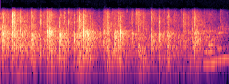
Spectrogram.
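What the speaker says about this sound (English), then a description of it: "Give her a round of applause." Audience applause at a joint Toastmasters club meeting in Dubai, a dense burst of many hands clapping close and loud, with voices mixed in beneath the clapping.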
